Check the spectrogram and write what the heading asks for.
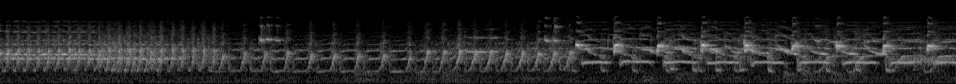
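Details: Waterslager canary (Malinois) singing, recorded 2013: a fast run of repeated trilled notes at first, then a stretch of bubbling, water-like rolling phrases with clear harmonic tones, notes repeated rapidly and steadily.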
